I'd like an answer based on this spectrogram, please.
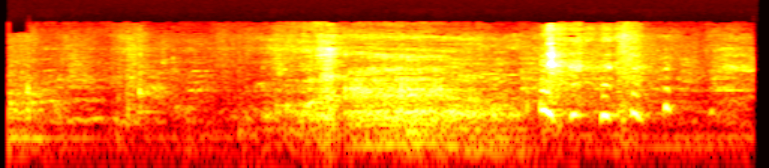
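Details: A male Rottweiler, arguing with his little brother, growls in a low, rumbling stretch, then gives a few short, sharp barks.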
